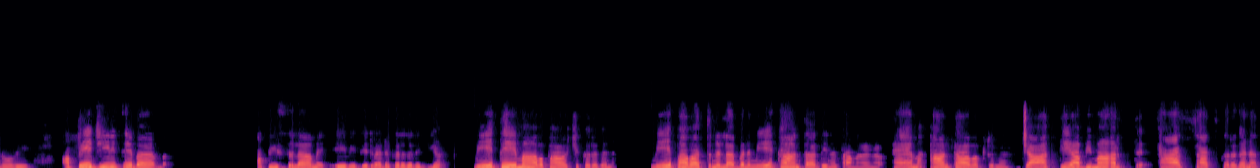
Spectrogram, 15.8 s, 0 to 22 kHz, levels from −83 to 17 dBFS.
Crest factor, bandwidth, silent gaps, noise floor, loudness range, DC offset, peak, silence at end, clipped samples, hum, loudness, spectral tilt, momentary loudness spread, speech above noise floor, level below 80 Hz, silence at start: 18 dB; 8.2 kHz; 2.29-2.39 s, 2.63-3.20 s, 5.77-5.92 s, 7.89-8.13 s, 11.58-11.62 s; under -90 dBFS; 4 LU; under 0.1%; -2 dBFS; 0.05 s; under 0.1%; none; -19 LUFS; -7 dB/octave; 12 LU; over 71 dB; -62 dBFS; 0 s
